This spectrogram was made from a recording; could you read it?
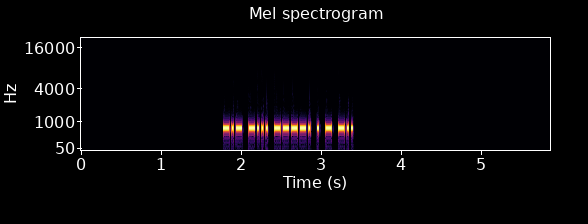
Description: Morse code, heard as a keyed tone, about 46 wpm, 700 Hz. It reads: KB9ETD
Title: USA Call Signs - 6 Characters - Repeated 3x - 45wpm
